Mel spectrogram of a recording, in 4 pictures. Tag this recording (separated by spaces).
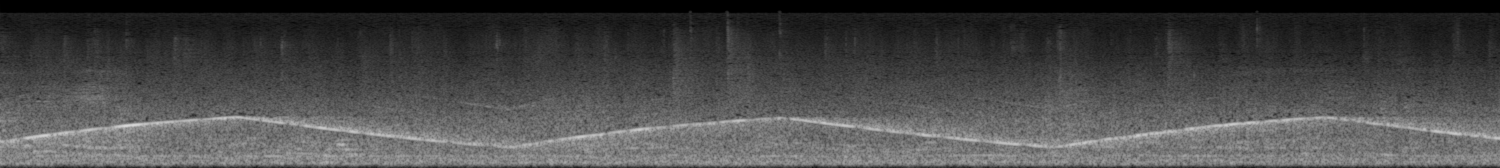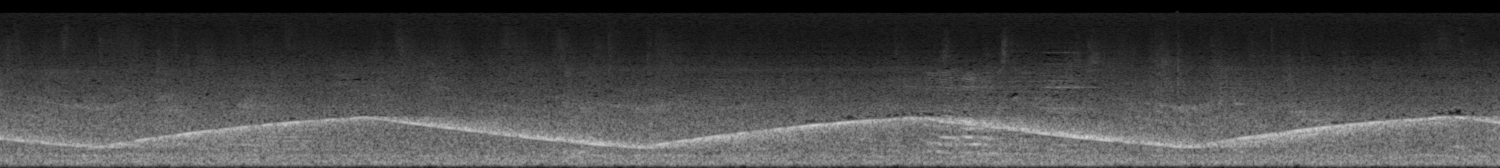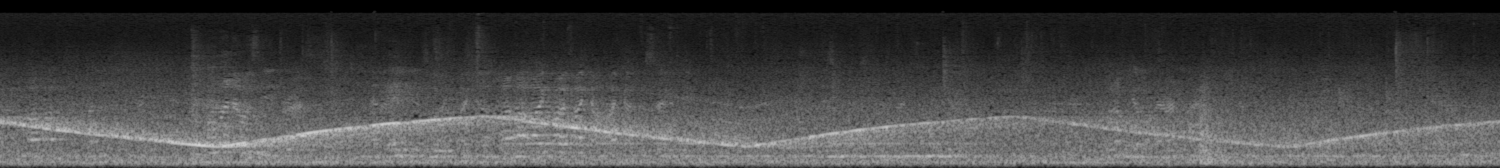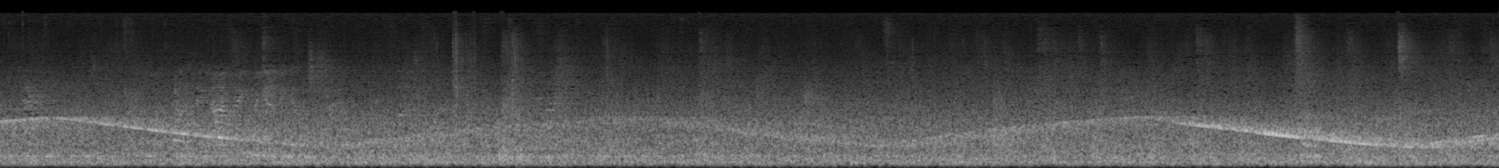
siren silence city night field-recording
